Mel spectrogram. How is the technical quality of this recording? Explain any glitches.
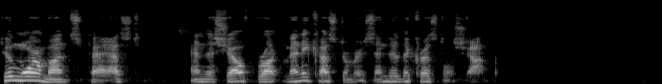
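The technical quality of the recording is sound, with no glitches to explain.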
